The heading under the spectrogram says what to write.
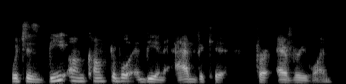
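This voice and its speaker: With a passionate tone and an American accent, a man with a fairly high pitch speaks at a moderate pace, the sound dry and close with no echo over a quiet background. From US South (south Georgia). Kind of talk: interview.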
